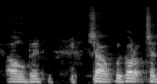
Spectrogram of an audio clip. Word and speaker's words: Oban: Is it Alban? Oban. Oh, there you go, Oban.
